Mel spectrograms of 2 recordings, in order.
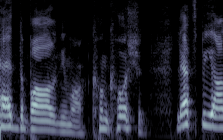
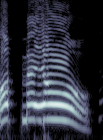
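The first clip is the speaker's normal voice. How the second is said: shrill, very high, very loud shouting yell; 10 semitones higher, 13 dB louder than usual. Comedian retelling an audience member who kept shouting during a show: imitating someone shouting. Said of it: "kept shouting".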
